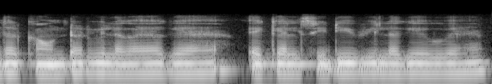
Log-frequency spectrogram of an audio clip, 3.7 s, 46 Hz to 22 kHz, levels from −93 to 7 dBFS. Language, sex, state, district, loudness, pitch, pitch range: Hindi, male, Jharkhand, Deoghar, -14 LUFS, 105 Hz, 105-115 Hz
